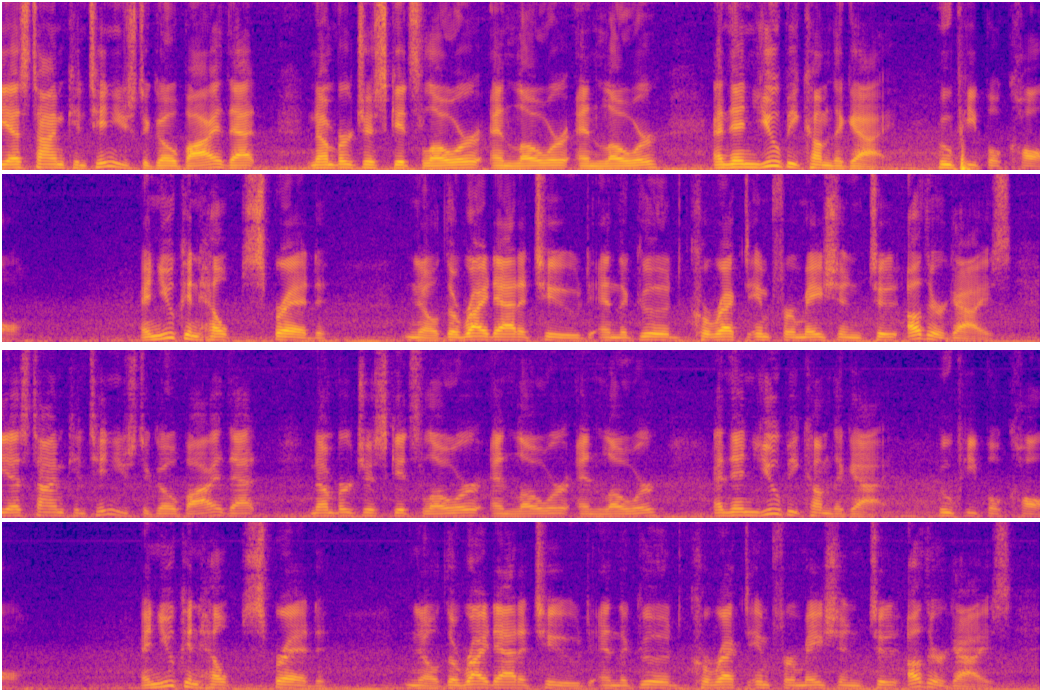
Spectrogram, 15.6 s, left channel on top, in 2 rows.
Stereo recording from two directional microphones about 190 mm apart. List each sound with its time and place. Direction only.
0.0 s a man's voice: 45° left (ahead or behind)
